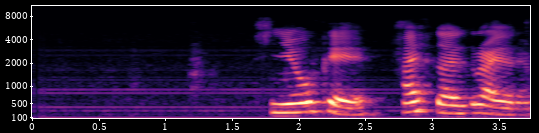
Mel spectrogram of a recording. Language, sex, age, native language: Icelandic, male, 11, Icelandic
